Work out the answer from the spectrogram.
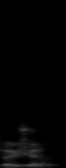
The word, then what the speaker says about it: Vogel: But that's what they have in Alsace, and so he has a German family name, but he pronounces it in the French pronunciation. So he pronounces it Vogel.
